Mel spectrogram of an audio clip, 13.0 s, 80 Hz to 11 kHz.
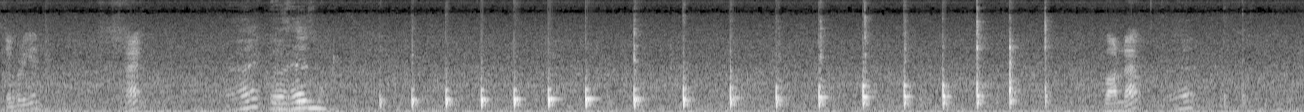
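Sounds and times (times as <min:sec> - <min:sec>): piston tapped into cylinder: 0:03.8 - 0:10.6, 0:12.2 - 0:12.6
short ringing knocks: 0:03.8 - 0:10.6.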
